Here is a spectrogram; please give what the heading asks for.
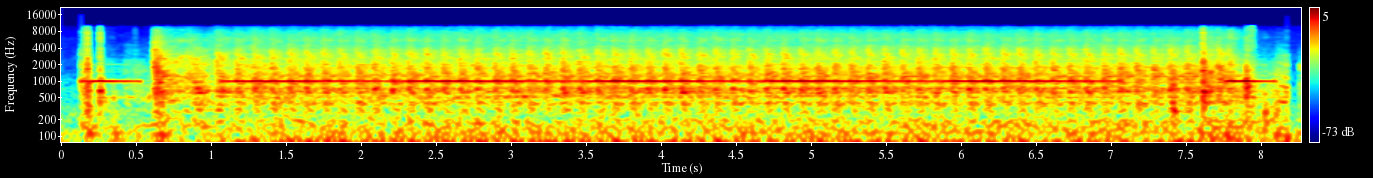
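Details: Engine cranks evenly and rolls straight into a smooth, steady run with no stumble, hiccup or misfire, after repairing a P0301 cylinder 1 misfire caused by a damaged valve spring; amp clamp on battery positive during cranking test.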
